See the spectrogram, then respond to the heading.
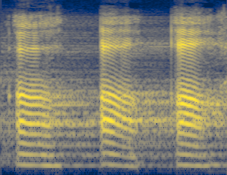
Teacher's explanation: حمزہ سینے کی جانب والے حلق کے حصے سے ادا ہوتا ہے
